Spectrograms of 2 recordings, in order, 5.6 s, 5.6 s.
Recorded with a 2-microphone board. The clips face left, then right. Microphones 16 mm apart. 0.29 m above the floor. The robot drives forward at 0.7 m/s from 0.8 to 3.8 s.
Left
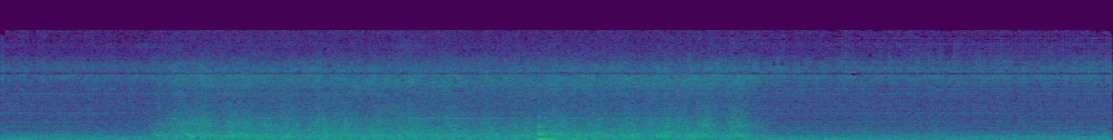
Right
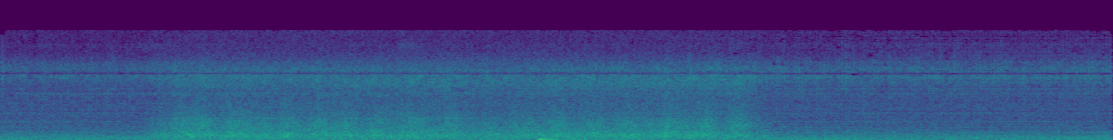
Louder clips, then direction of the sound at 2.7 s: Left 3 dB; 80° left.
